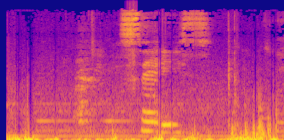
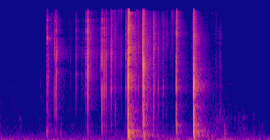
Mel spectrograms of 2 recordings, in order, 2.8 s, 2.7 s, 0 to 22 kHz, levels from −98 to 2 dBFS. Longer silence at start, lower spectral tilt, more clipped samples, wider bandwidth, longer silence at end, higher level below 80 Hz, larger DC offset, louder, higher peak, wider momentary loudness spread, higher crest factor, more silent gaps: second, 0.05 s vs 0.45 s; first, -4.5 dB/octave vs -1 dB/octave; first, 0.1% vs under 0.1%; about the same, 17.5 kHz vs 17 kHz; second, 0 s vs 0.7 s; first, -14 dBFS vs -60 dBFS; neither; first, -13 LUFS vs -30 LUFS; about the same, 0 dBFS vs -2 dBFS; second, 13 LU vs 21 LU; second, 10 dB vs 34 dB; neither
